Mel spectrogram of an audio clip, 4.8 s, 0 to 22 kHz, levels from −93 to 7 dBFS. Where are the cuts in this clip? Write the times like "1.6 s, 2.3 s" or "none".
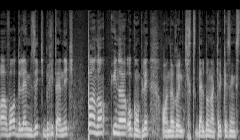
none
